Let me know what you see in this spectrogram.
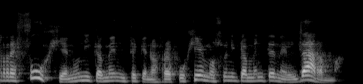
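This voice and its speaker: Very wide swings of pitch in a high male voice. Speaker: Buddhism seminar teacher. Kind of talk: lecture.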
